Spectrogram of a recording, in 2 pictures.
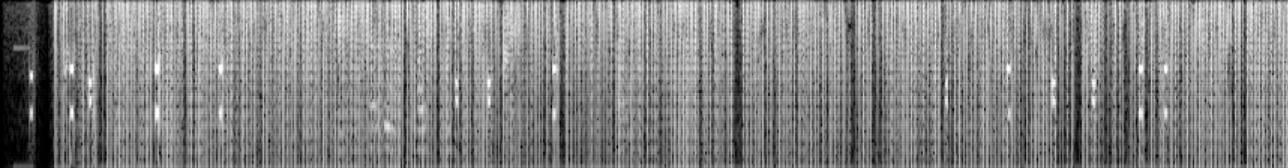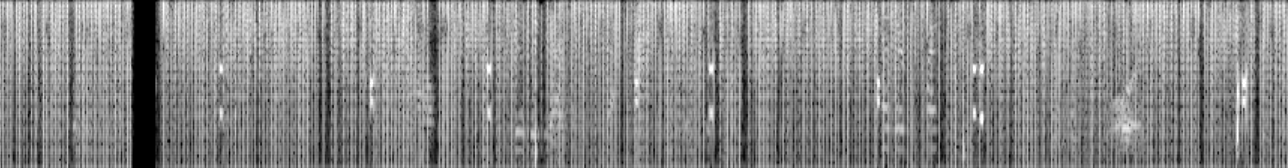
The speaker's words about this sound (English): We have a bus in there.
